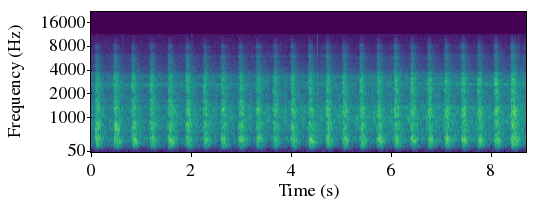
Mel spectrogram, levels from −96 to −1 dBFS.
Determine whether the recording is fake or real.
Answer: real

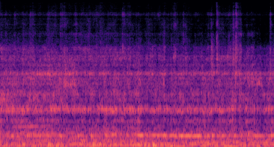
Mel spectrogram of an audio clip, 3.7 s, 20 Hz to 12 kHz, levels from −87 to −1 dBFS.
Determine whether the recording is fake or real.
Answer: fake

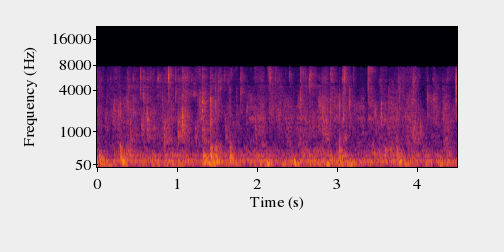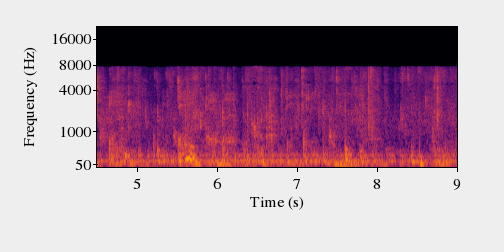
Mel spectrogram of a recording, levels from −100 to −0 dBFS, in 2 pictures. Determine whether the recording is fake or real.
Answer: real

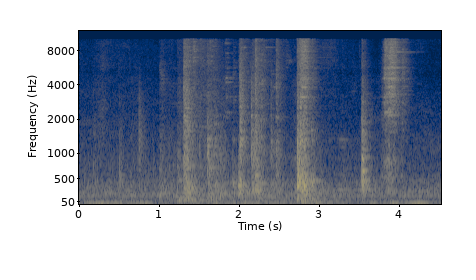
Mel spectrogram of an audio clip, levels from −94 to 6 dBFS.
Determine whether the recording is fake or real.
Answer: real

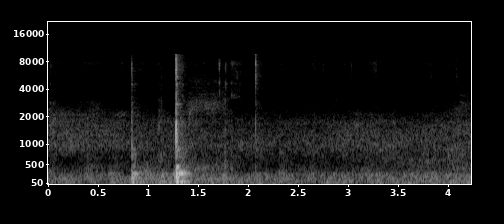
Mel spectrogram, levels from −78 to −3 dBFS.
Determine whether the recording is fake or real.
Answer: real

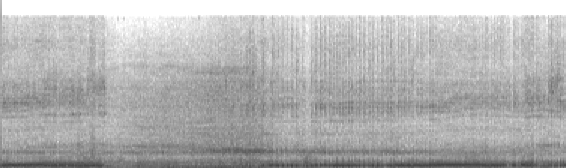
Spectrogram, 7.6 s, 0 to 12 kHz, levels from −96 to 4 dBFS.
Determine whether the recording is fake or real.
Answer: real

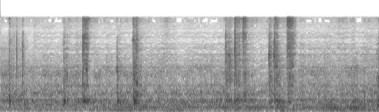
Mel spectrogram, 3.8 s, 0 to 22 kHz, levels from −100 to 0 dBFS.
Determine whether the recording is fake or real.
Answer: fake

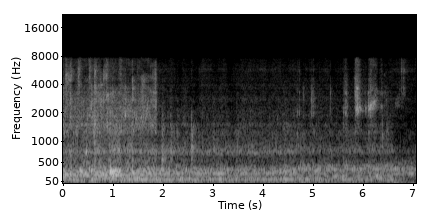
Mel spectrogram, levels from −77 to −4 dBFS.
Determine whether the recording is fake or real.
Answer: fake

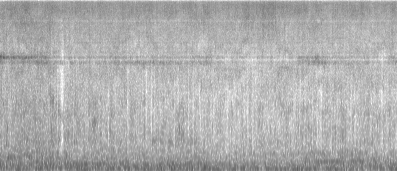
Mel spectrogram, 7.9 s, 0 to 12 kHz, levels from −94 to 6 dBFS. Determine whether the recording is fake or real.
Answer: fake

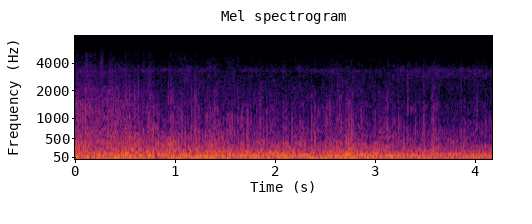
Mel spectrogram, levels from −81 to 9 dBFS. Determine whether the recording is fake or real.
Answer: fake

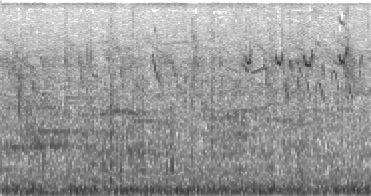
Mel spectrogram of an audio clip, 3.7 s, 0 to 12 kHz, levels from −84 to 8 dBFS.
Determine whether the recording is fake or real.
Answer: real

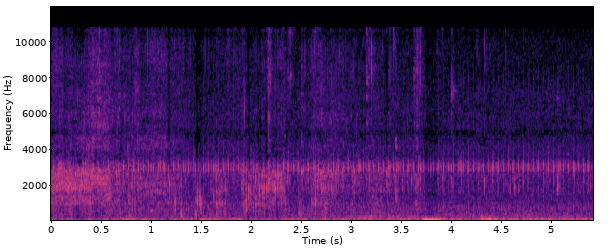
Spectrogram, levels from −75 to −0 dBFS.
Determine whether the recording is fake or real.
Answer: real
